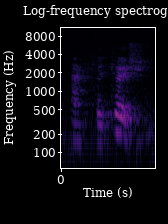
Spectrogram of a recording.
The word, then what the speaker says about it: application: Well, the stress pattern is then application, double stress, main stress on the K.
